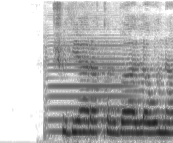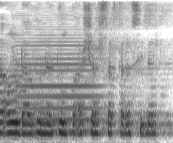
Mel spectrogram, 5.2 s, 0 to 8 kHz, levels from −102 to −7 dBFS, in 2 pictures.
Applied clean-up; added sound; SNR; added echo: none; Bowed string instrument; 13 dB; reverberation time 1.7 s.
